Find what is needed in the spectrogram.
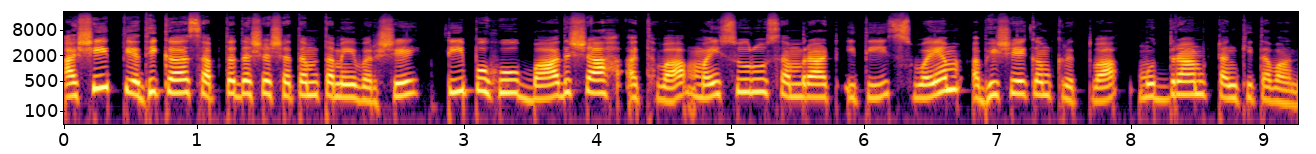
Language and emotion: Sanskrit, neutral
